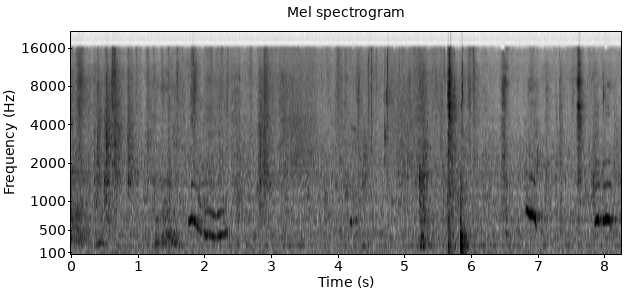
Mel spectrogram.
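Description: Five-week-old Brittany puppies giving several soft, short whines that rise and fall in pitch, with a few knocks and scrapes as paws and claws hit the wooden pen board; the loudest knock comes about six seconds in.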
